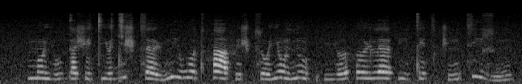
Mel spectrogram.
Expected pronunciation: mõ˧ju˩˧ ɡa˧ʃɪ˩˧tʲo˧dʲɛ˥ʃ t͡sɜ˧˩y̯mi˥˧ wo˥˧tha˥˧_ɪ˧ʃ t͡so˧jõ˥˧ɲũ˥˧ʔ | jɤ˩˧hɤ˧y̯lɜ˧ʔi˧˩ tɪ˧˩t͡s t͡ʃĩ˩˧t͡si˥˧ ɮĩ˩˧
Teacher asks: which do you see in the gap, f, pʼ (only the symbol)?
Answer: f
